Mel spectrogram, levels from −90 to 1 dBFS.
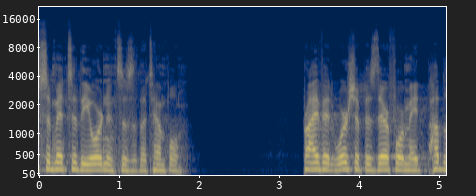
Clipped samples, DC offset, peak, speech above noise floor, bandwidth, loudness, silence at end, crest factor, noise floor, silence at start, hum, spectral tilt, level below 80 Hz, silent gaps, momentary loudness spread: under 0.1%; under 0.1%; -8 dBFS; 66 dB; 11 kHz; -24 LUFS; 0 s; 18 dB; -90 dBFS; 0 s; none; -6.5 dB/octave; -66 dBFS; none; 8 LU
